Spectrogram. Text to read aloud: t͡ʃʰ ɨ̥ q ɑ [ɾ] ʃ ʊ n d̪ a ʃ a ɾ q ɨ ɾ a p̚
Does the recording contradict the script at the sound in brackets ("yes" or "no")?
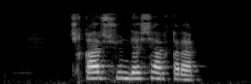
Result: no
